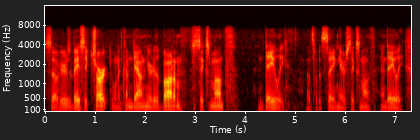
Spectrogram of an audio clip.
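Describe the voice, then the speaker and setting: Big swings in loudness mark a man's fairly low-pitched voice, delivered in a monotone with flat intonation. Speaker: stock trading youtuber. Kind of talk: screen-share tutorial. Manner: fast; casual, with many fillers.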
